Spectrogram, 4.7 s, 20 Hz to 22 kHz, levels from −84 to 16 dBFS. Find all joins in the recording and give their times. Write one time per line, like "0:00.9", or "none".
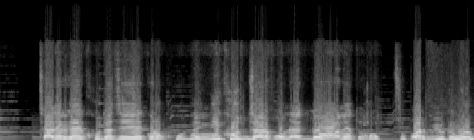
none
